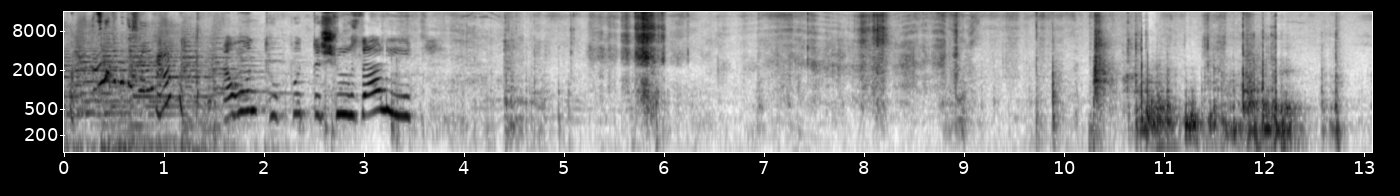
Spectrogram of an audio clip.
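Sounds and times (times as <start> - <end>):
toy parts and packaging rustling: 2.7 - 9.6.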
